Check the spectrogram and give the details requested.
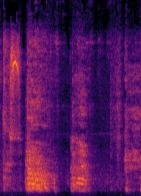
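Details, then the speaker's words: Adult man gives a short run of harsh, rough smoker's coughs in an acted TV drama scene while being told he must quit smoking; simulated. "luego que tienes que dejar de fumar eh Un día te va a dar un ukelele es verdad tienes razón"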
